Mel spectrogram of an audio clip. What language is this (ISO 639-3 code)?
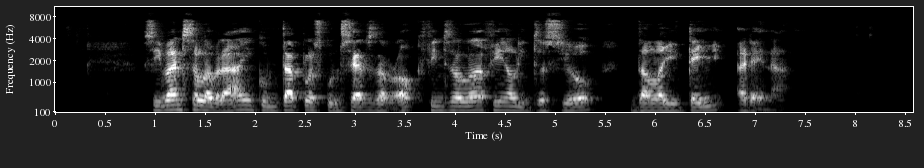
cat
